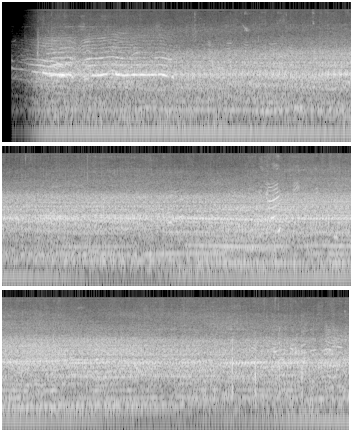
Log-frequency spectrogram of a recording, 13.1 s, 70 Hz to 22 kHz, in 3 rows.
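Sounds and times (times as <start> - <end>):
children calling out: 0.2 - 13.0.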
